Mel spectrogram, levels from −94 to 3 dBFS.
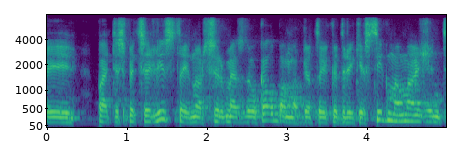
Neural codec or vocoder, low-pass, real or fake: none; 7.2 kHz; real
